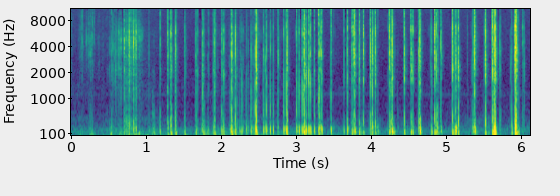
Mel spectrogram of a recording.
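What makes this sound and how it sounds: A leather belt is folded into loops and pressed and rubbed between the fingers and palms. This makes a rapid, irregular run of short creaks and rubs with a bright, scratchy edge over a soft low body.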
